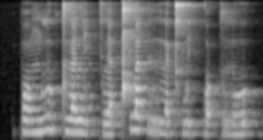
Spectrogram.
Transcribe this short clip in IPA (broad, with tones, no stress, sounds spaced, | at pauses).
p ɔː˦˥ ŋ l u˥˩ ʔ t ɯ˦˥ a̯ l i˨˩ t̚ k l a˨˩ t̚ kʰ w a˥˩ t̚ r ɯ˨˩ a̯ kʰ w e˨˩ k̚ w ɔ˦˥ ʔ k r oː˦˥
